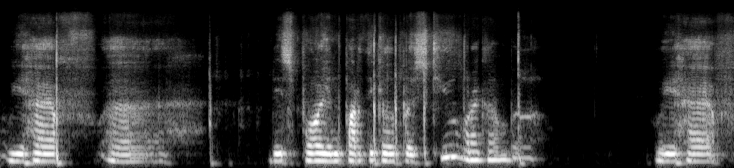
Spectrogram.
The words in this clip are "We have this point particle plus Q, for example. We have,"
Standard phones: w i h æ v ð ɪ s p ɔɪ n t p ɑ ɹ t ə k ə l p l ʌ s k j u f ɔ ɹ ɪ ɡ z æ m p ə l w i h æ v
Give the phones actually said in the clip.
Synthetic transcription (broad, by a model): w i h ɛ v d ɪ s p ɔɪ n p ɑ ɹ t ə k ə l p ʌ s k j u f ɔ ɹ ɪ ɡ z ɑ m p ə l w i h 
